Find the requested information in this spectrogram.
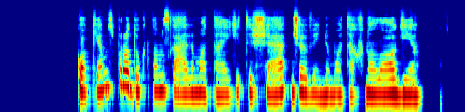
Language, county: Lithuanian, Tauragė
